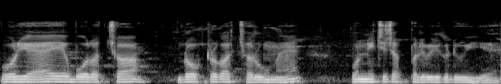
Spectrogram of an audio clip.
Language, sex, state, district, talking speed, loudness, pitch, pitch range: Hindi, male, Uttar Pradesh, Shamli, 205 wpm, -14 LUFS, 120 Hz, 110-120 Hz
